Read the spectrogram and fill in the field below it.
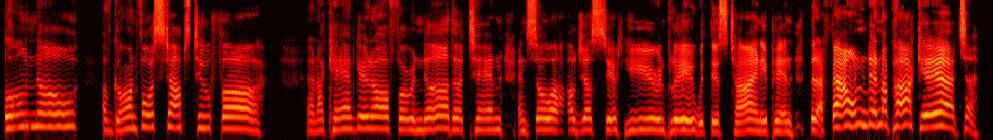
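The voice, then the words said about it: Sung, improvised musical delivery. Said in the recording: “Musical Impressions ... do a musical impression”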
